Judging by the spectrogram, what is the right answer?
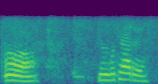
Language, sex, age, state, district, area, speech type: Bodo, female, 45-60, Assam, Udalguri, rural, conversation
